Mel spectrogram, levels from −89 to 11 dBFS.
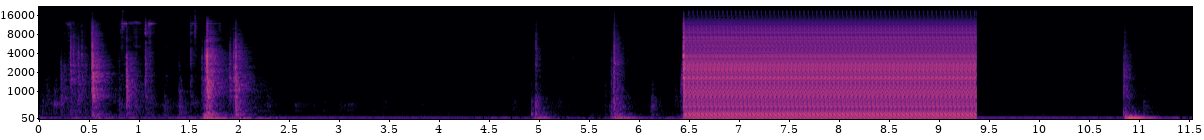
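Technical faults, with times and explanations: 6.49–9.37 s: system hang loop. The system froze, replaying one 43 ms slice 67 times. That makes a rattling buzz near 23.4 Hz, which fits a 2048-sample buffer.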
